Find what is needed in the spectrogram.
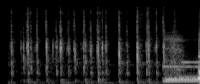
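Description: Rapid, irregular clicking of a computer-keyboard typing sound effect. Music with low steady tones comes in near the end.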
